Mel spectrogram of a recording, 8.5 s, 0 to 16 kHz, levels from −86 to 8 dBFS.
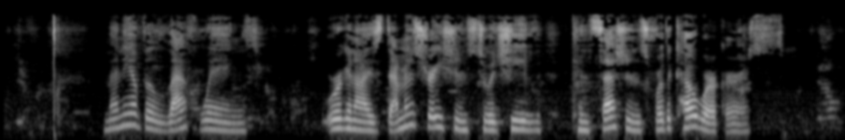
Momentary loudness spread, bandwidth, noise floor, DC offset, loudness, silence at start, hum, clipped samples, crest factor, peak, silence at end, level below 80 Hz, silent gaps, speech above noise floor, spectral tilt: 17 LU; 11.5 kHz; -59 dBFS; under 0.1%; -21 LUFS; 0.2 s; none; under 0.1%; 24 dB; 0 dBFS; 0.1 s; -72 dBFS; none; 36 dB; -1 dB/octave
